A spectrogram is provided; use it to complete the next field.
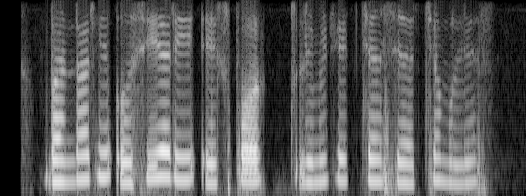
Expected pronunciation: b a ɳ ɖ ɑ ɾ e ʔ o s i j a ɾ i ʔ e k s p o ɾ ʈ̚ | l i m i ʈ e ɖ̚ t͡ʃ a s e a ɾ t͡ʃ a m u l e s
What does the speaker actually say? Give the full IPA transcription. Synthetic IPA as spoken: b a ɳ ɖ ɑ ɾ i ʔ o s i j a ɾ i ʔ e k s p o ɾ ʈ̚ | l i m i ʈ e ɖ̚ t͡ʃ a s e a ɾ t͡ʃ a m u l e s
